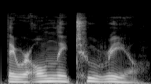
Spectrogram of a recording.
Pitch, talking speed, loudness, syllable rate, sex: 120 Hz, 200 wpm, -15 LUFS, 5.3 syllables/s, male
